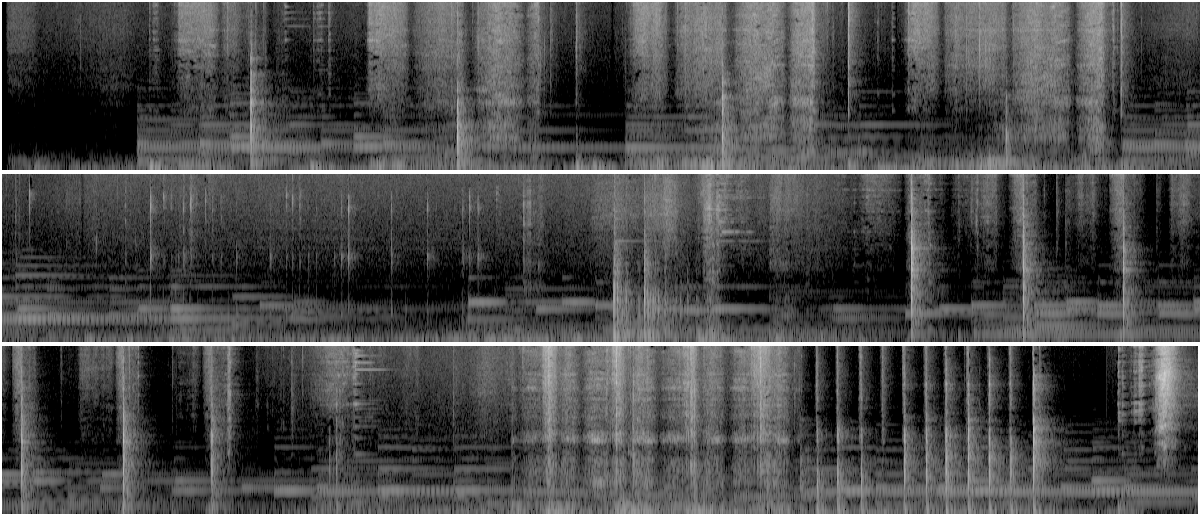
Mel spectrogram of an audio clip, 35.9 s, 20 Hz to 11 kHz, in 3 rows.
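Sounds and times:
soft background music: 1.0s - 35.9s
knife slicing tomato: 6.3s - 11.3s, 22.1s - 22.4s, 29.0s - 31.9s
knife knocking on wooden board: 18.1s - 18.8s
knife chopping on wooden board: 21.0s - 21.3s, 22.1s - 22.4s, 23.1s - 23.4s, 24.1s - 24.3s, 25.1s - 25.4s, 26.0s - 26.3s, 29.1s - 34.2s.

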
